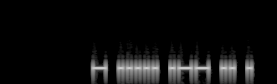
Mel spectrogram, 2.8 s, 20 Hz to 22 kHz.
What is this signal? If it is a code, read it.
Morse code, heard as a keyed tone, about 28 wpm, 700 Hz. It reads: T5WIE
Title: Five Challenging Letter-Number Combinations 28wpm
